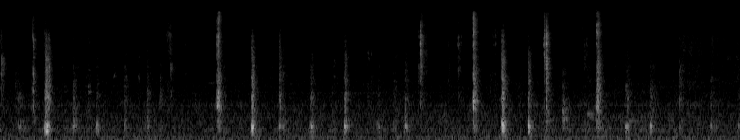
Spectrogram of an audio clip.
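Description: Almonds crunched between the teeth close to the microphone: irregular sharp cracks, about one or two a second, the loudest about a second in.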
